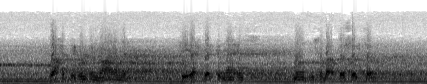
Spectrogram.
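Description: An elderly man speaks slowly into a microphone, heard through a loudspeaker in a large hall.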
